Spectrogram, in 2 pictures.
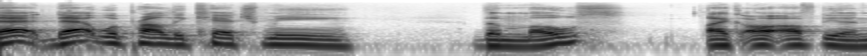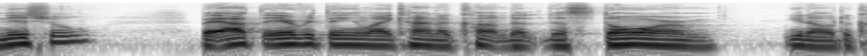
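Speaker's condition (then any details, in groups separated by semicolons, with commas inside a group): No condition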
